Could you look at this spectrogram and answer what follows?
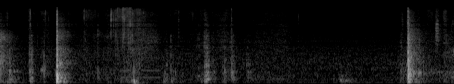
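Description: Hands handling shrink-wrapped DVD hard-box cases: a sharp click about half a second in, a short rustle of the plastic wrap, a few faint ticks, then another sharp click near the end.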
